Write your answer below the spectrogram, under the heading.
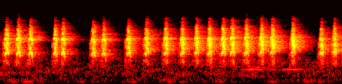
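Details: Sooty-headed bulbul, a Borneo recording used to lure birds: short clusters of two or three buzzy notes, then a quicker, steady chattering series.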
